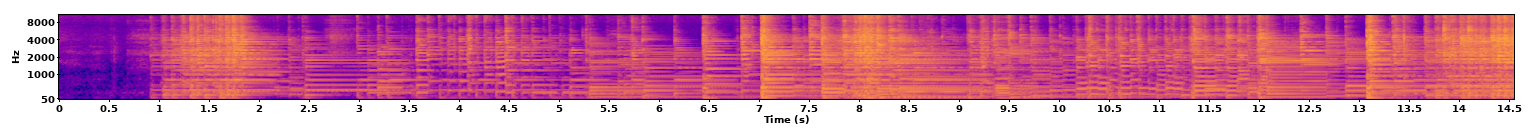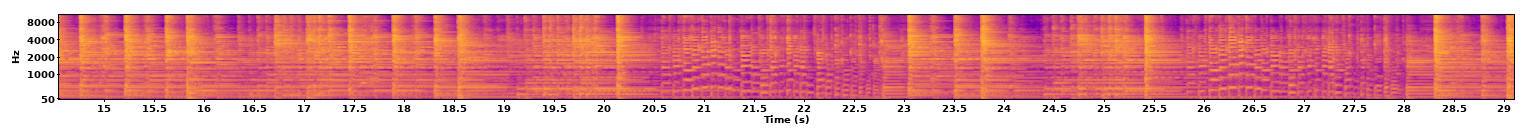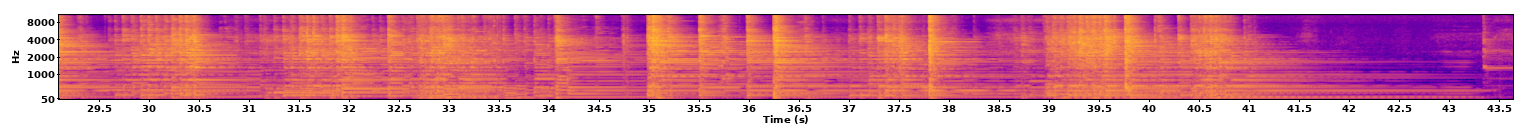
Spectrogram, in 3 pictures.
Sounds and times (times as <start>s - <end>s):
Acoustic guitar: 0.0s - 43.6s
Strum: 0.0s - 43.6s.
